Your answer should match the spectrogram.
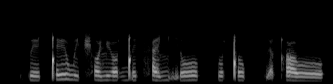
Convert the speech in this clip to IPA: p e ǃ e w ɪ t͡ʃʰ ɔ lʲ ɔː ɡ͡ǃ ɪ t͡sʰ a ʎ ḭ ɾ oː kː o ǃ o pː ḭ qʰ oː

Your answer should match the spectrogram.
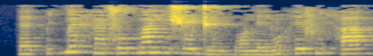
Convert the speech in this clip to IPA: ɛ˨ k͡p i˨˦ ɡ͡b ɛ̃˦ h ɛ̃˦ s o˦ b ã˦ j i˧ ʃ o˧ d͡ʒ ũ˨ ɡ͡b ɔ˨ n e˨ ɾ ũ˧ h e˧ f ĩ˧ h a˦

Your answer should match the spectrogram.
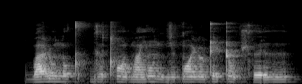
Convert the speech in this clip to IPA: b a ɳ u n o t̪ ɘ k ɡʲ o tʰ ɔ̃ ə̯ b ã j õ n ɟ ɛ̃ k͡p ɔ̃ ə̯ ɳ õ ʈ i ʈ õ t͡ʃʰ ɘ ɾ ɨ

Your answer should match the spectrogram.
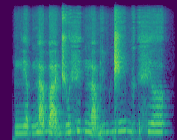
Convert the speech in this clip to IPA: mʲ a˨ b n a̰˦ b a̰˨ d͡ʒ u˨ fʲ ʌ˧ b n a̰˨ b i˧ b d͡ʒ i˦ b | fʲ ʌ˧

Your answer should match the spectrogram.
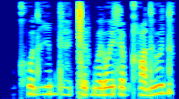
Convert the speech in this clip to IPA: kʰ o dʱ i b dʱ ɛ ǀ e f b o ə̯ ɾ o ɪ̯ s e b qʰ a d ɯ d

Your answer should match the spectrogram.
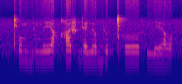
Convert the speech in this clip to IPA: cʰ o m bʲ ɔ m eː qʰ ɤ ʃ ɡ ɛ lʲ ɔ bʲ o ǀʰ ɤː x m e lˠ

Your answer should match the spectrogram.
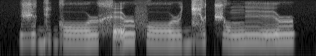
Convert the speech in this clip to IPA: ʒ ɪ ɡ i ɡ oː ɹ x ɛ̰ ɹ f oː ɹ d͡ʑ ʊ t͡ʃ o ŋ ɪː ɹ

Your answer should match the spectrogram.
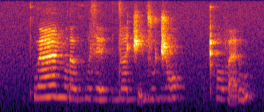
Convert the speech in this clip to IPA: kʷʼ æː ŋ ɔ ɾ ɜ xʷ i z ɪ | d ɜ t͡ʃ ḭ d͡z u d͡ʒ ɔ | ʈʰ ɔ v æ̰ ɾ u

